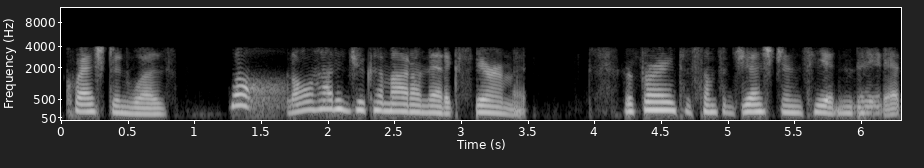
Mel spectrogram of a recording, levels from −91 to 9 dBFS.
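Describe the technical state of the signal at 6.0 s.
At 6.0 s the speech falls inside a stretch of VoIP packet loss concealed by the speech codec, running from 5.92 to 6.16 s. About 100 ms of audio is missing, scattered over 180 ms, with the longest gap near 40 ms. The decoder fills each gap by extending its last pitch and filter at falling gain. That makes the speech turn into a buzzy tone or coloured noise that fades, then stay weak briefly as it recovers.

Underneath, the G.729 codec is plainly audible. At 8 kbit/s it rebuilds the speech from a vocal tract model and a few pulses per frame. Nothing above 4 kHz survives. The speech sounds dull, slightly rough and synthetic.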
